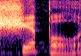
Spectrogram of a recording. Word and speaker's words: SHPO: State Historic Preservation Office or SHPO pronounced Shipo in government acronym alphabet soup lingo.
